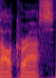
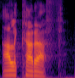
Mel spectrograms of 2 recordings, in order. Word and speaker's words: Alcaraz: guess the Spanish players the Spanish people they pronounce it Carlos alcaraf I think like something like that al-karath but obviously the English speaking uh population says just al-karas right so because al-qadath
